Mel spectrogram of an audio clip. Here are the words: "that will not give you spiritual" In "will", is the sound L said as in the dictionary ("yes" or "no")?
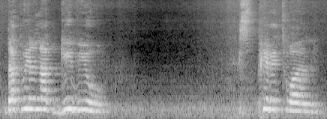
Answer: yes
